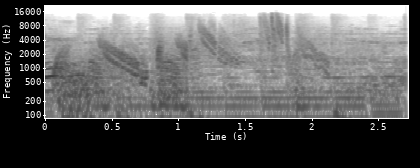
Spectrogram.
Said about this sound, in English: in the chamber, Rax has had enough and he uses stiletto to break like this huge chunk of the stone off the pedestal.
